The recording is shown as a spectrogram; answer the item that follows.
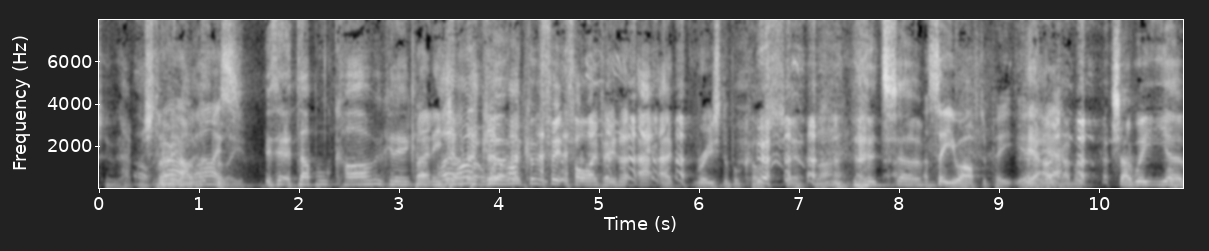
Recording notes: In front of a live audience at #SpursShowLive.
